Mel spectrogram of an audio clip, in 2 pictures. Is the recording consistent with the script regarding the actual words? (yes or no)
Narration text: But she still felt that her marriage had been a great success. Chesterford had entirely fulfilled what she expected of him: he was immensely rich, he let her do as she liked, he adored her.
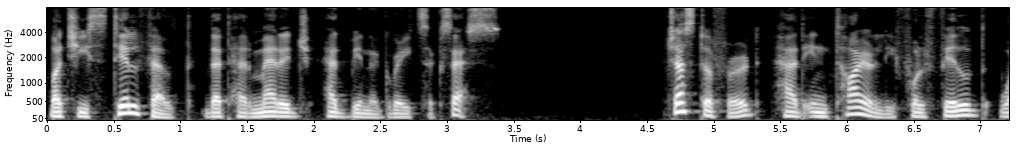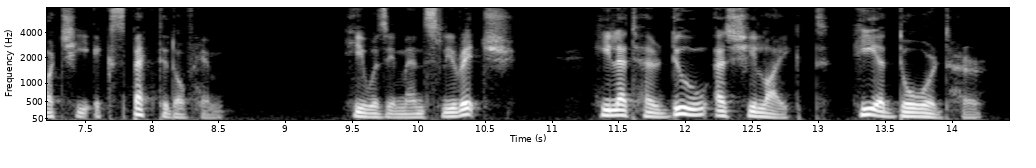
yes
